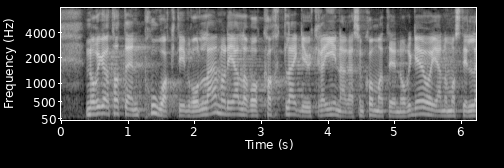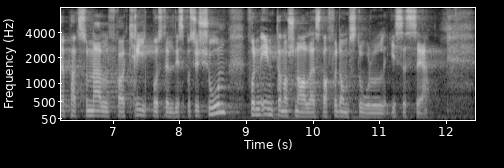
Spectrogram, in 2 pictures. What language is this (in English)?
Norwegian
